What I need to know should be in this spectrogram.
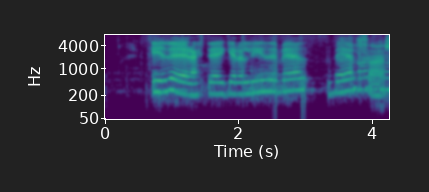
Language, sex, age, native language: Icelandic, female, 12, Icelandic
